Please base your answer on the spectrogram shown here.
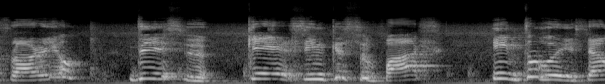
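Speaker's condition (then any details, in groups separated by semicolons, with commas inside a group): Cerebral palsy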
